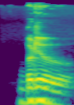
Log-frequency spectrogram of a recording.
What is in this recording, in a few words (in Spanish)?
"bru", silabas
